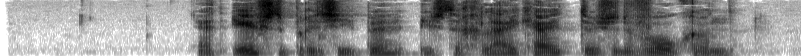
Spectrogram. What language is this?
Dutch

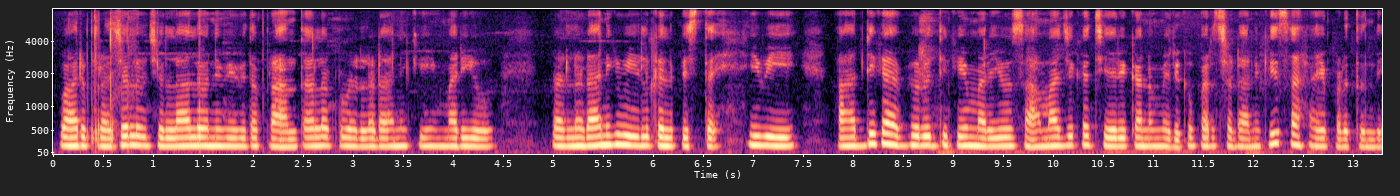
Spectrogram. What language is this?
Telugu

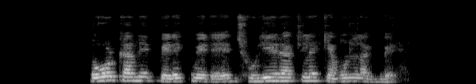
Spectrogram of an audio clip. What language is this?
Bangla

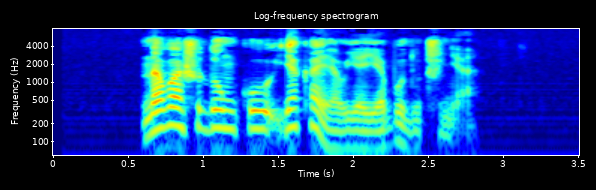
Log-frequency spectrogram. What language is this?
Belarusian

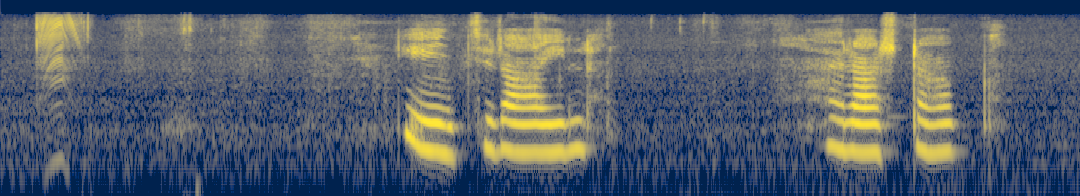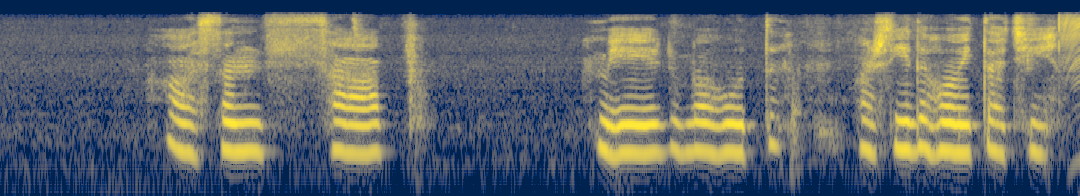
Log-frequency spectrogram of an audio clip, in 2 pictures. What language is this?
Maithili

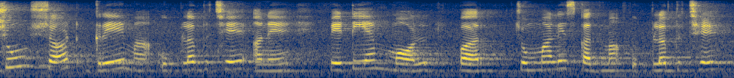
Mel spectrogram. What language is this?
Gujarati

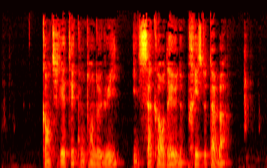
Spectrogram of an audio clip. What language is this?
French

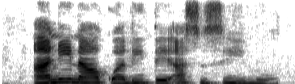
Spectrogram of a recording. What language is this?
Igbo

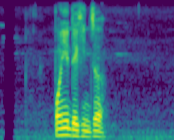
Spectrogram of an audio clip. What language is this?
Nepali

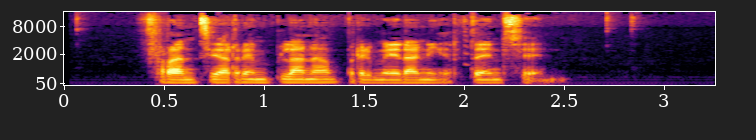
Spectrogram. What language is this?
Basque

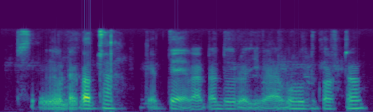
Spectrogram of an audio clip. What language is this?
Odia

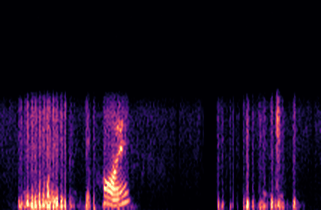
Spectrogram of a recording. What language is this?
Santali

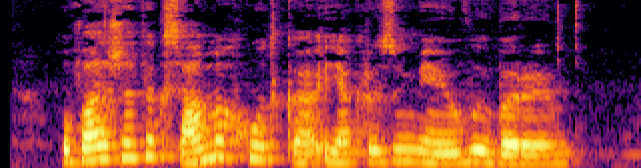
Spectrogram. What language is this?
Belarusian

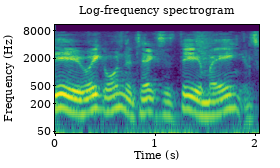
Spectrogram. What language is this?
Danish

